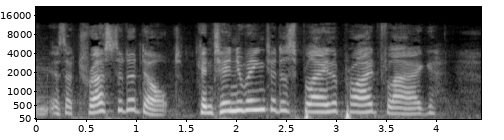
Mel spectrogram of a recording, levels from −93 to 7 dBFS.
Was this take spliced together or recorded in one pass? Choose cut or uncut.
cut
